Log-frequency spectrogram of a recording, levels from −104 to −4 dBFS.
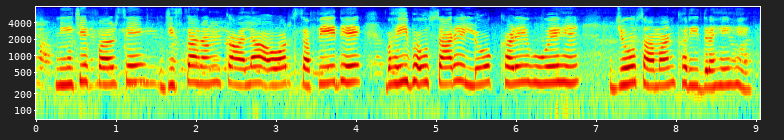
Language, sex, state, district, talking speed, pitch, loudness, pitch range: Hindi, female, Goa, North and South Goa, 140 wpm, 310 Hz, -14 LUFS, 290-325 Hz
